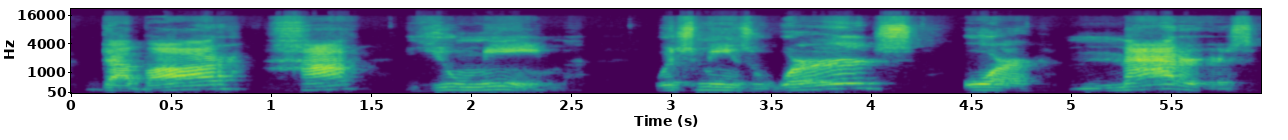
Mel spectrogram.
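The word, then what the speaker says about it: דברי הימים: book is Chronicles okay and Chronicles would be pronounced daar Yim which means words or matters of the days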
